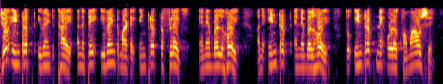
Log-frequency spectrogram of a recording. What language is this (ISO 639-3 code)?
guj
